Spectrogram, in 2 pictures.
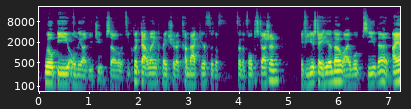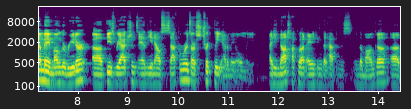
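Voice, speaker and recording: Raspy, nasal man with a cold. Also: medium pitch. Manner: rambling, self-described yapper. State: getting over a cold. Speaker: anime reaction host. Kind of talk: casual chat to camera.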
